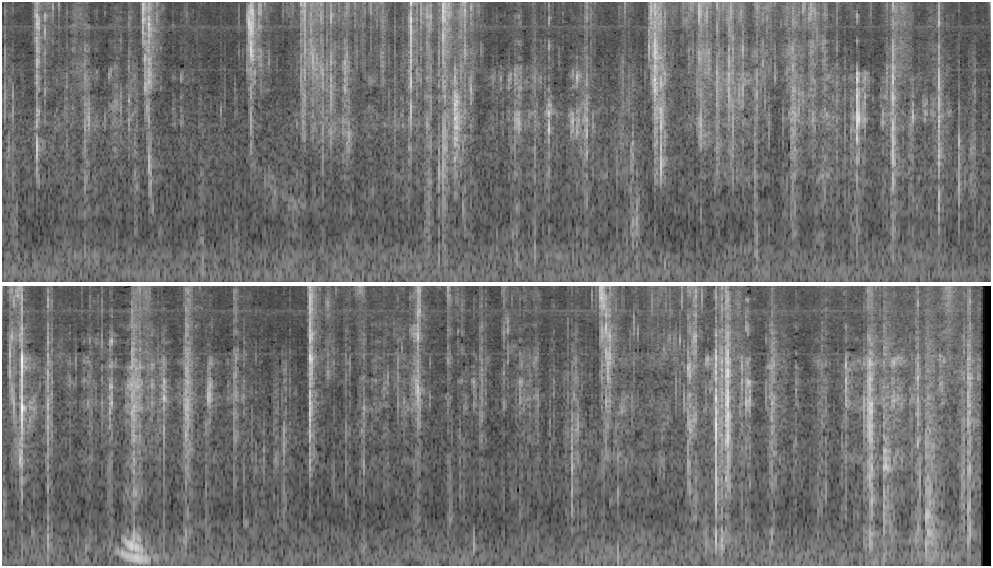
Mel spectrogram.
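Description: Close-up chewing and biting of fried chicken coated in thick spicy sauce: crisp crunches and wet, sticky mouth clicks, with a short falling hum from the eater about eleven seconds in.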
